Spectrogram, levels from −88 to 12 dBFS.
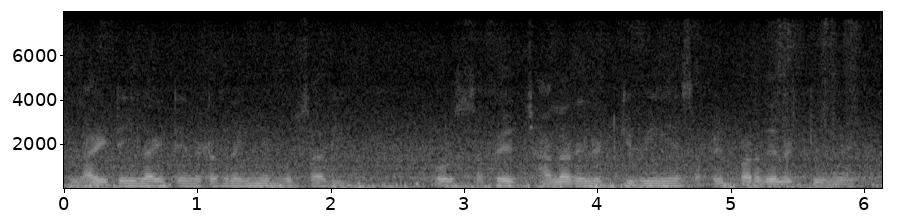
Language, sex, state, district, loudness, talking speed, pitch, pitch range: Hindi, male, Goa, North and South Goa, -29 LUFS, 205 wpm, 105 Hz, 100-110 Hz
